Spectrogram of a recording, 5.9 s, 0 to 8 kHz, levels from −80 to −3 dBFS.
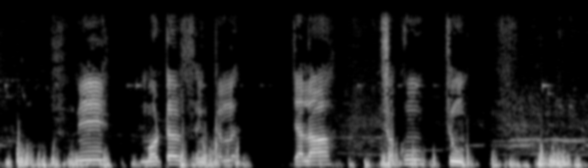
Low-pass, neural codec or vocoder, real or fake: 7.2 kHz; none; real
